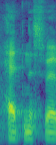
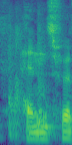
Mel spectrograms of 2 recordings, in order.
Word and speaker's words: Hednesford: I used to say Hednesford. I think the D is silent, so it's Hednesford.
